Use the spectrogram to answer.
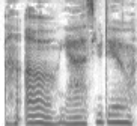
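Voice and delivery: normal talking voice

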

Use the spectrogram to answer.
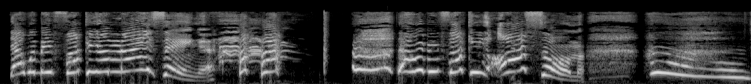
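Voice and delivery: very high, giddy outburst; excited squeal. Acted. Fan imagining posing as her idol, giddy squeal.

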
